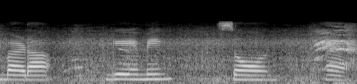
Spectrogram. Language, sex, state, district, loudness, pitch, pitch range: Hindi, female, Chandigarh, Chandigarh, -14 LUFS, 225 Hz, 210-235 Hz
